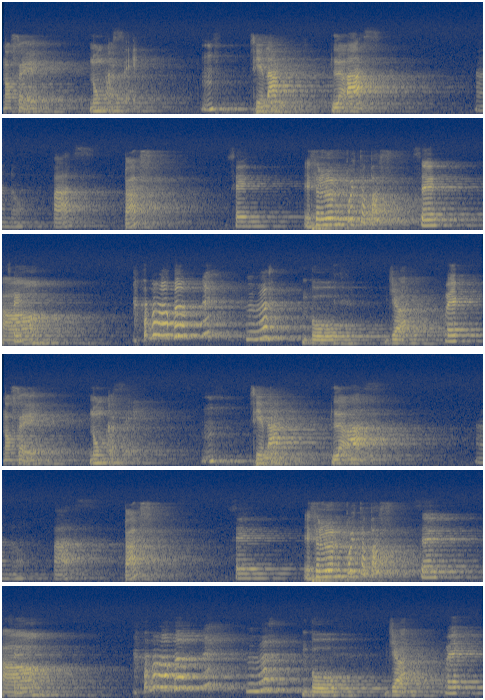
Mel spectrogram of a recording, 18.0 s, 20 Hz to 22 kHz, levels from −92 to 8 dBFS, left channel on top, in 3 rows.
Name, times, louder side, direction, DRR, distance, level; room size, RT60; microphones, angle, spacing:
voice 1, 0.0-0.5 1.1-1.5 3.1-3.4 4.1-4.3 7.5-7.9 9.8-10.9 12.0-12.5 15.8-16.2 16.8-17.1, equal, 5° right, 1 dB, 0.9 m, -21 dB
voice 2, 5.9-6.3 6.6-6.9 8.9-9.1 11.2-11.4 12.2-12.3 13.7-15.5 17.6-17.7, left 2 dB, 75° left, 4 dB, 1.0 m, -21 dB
13.5 x 11.0 x 3.8 m, 2.1 s
head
